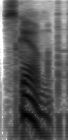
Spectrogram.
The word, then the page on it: skimp: American English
